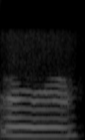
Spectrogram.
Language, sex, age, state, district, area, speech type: Manipuri, female, 45-60, Manipur, Kakching, rural, conversation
